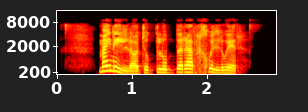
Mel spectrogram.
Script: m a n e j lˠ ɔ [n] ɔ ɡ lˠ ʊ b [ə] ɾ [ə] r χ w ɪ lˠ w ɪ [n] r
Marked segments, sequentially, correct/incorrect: incorrect, correct, incorrect, incorrect

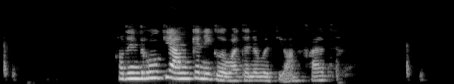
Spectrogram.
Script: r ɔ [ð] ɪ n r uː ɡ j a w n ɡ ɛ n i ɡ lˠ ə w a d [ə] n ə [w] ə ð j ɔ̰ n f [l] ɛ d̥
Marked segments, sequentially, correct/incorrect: correct, correct, correct, incorrect

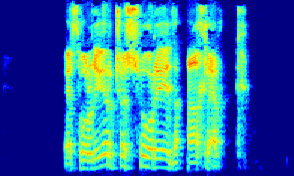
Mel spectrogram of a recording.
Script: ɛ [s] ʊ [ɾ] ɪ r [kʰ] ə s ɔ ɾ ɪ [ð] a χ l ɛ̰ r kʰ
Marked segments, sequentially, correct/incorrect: incorrect, incorrect, incorrect, correct

